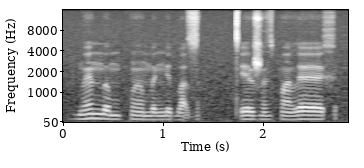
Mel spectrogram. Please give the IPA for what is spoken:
bɛ̃n̪əːmup ə̃ːmɛŋebaz | tʼeʐɛ̃zpã lɛːx

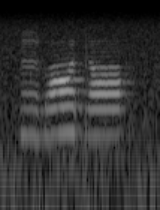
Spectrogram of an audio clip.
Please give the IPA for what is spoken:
ŋɡɔdɔ

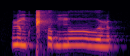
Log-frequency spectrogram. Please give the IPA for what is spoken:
ɳũbǁʰobn̪uːɳ

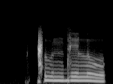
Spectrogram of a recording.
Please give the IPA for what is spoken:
ǁundelo

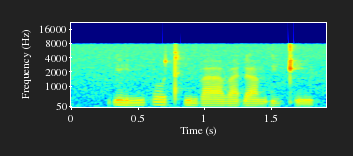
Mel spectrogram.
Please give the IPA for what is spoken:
ɗĩ˨ɾi˨ŋɪ˦poː˦ tʰĩ˨baː˨βa˨ɗaː˨m ɗi˨˦kʼĩ˨

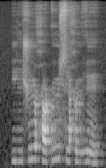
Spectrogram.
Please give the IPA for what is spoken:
jiʃy ħɒʈy siħy ɦe

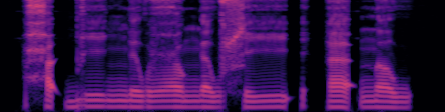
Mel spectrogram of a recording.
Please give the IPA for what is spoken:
ħɪʔbiːŋɪw ʕuŋɛwɬiːʔ | æʔ nʌw

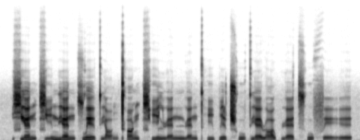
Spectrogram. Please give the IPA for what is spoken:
ɕjɛ˥˩n t͡ɕi˧˥n̪jɛ˥˧n t͡swe˥˩ɪ̯ t̪jɑ̰˨˩ŋkʰɑ˥˩ŋ t͡ɕʰi˥lɥɛ˧˥nn̪ɥɛ˧˥n t̪ʰi˥pi˥˧ ʈ͡ʂʰu˥˧t̪jɛ˥˧ɻɑ˥˩ʊ̯ pɥɛ˧˥t͡sʰu˥˩ fḛ˨˩˦ɪ̯

